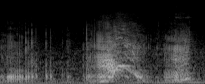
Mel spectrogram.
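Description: Zipper being pulled closed around the mesh divider panel of a Delsey suitcase, in a few short pulls.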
